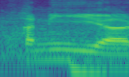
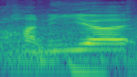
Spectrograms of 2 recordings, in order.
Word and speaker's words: Chania: I asked the local how to say it and it was like Hania or something like that, Hania, and we're on Crete, so we're on the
